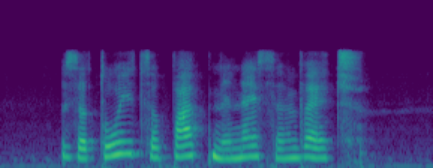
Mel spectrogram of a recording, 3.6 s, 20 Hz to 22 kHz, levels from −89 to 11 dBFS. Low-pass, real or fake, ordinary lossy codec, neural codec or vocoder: 7.2 kHz; fake; none; codec, 16 kHz, 4 kbps, FreqCodec, smaller model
